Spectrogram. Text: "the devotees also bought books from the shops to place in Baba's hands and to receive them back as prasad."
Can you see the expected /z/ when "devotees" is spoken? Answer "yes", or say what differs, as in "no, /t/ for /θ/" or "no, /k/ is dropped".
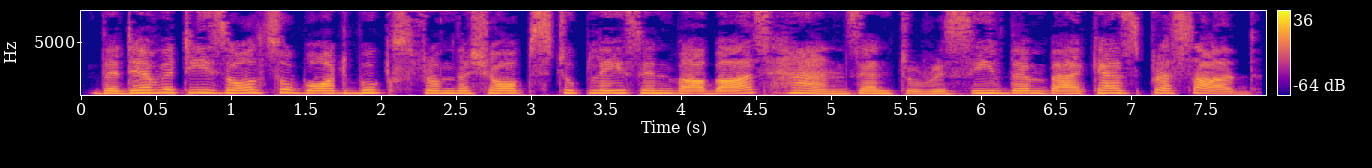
yes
